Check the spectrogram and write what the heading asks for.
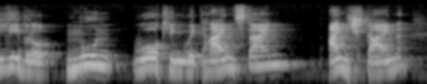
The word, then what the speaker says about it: Einstein: un working with einstein einstein perché diciamo se pronunciare la tedesca e non all'italiana che parla di memoria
